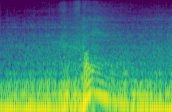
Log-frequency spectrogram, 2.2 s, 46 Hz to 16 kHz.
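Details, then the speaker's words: Honda CBR1000RR without fairings, riding in traffic after fixing bogging and cutting-out power problem: clean rev blips rising and falling over steady rumble, pulls smoothly without stutter or cutting out; runs perfect. "So I'm headed to work and my bike runs perfect, and now I'm stuck in traffic."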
